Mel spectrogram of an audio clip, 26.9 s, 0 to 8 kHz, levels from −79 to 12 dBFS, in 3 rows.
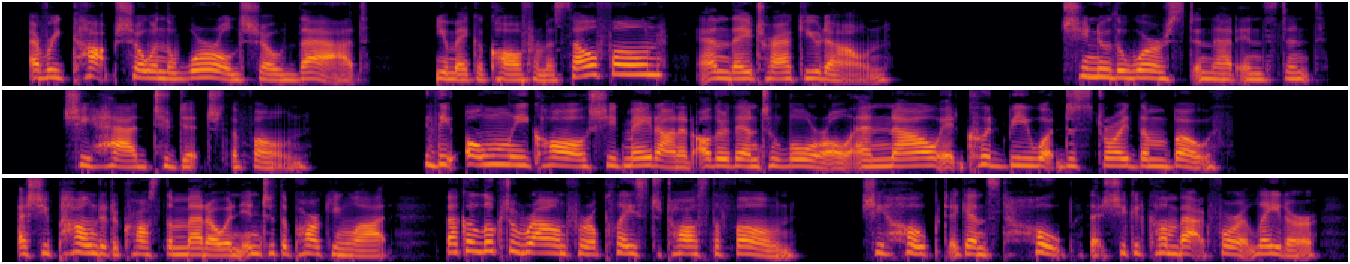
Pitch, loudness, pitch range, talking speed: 205 Hz, -16 LUFS, 175-225 Hz, 195 wpm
